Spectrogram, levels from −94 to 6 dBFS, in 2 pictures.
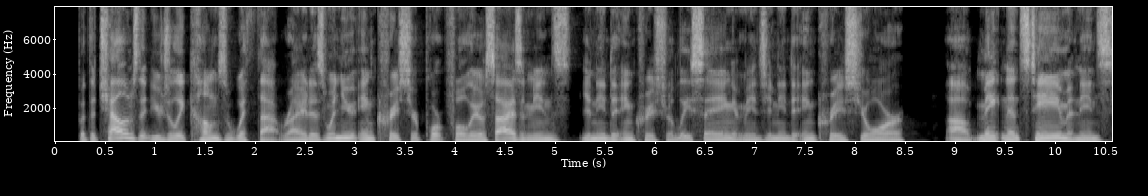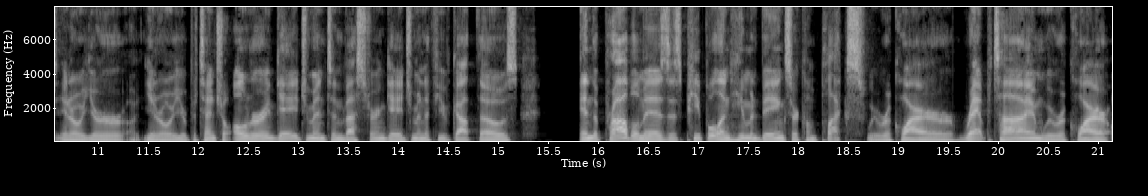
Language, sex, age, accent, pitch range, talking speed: English, male, 30-49, American, 100-140 Hz, 195 wpm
